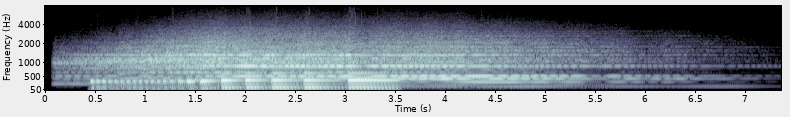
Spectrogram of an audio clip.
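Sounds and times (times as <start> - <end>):
pulsing aura musical sting: 0.5 - 3.6.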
